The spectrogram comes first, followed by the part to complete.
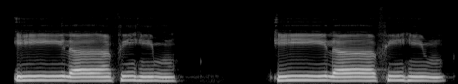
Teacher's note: حمزہ کے نیچے کھڑی زیر ہے، اس کو 1 الف کے برابر لمبا کریں گے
